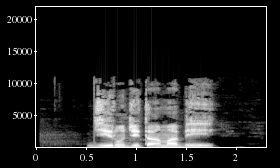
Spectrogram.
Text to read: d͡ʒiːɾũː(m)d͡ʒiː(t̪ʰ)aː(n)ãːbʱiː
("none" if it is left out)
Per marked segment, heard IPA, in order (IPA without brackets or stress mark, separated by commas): none, t̪, m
